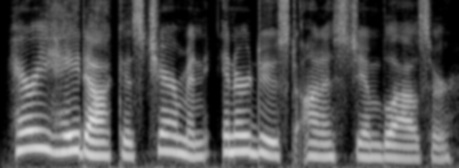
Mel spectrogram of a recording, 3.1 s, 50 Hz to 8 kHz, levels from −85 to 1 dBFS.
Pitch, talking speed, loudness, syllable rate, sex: 215 Hz, 155 wpm, -18 LUFS, 5.8 syllables/s, female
